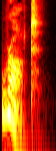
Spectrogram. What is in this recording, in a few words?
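"rot", British English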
